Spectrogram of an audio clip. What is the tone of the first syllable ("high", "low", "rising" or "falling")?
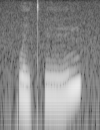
low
